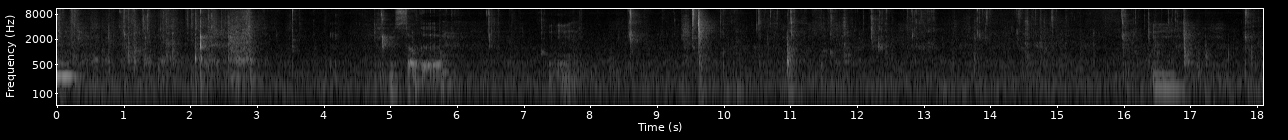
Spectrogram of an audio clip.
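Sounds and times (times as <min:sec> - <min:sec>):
chewing fried food: 0:08.5 - 0:17.1, 0:17.7 - 0:18.0.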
